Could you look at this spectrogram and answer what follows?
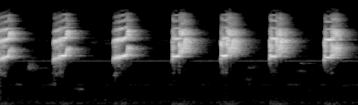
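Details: Lovebird giving the chattering ngekek song. Seven harsh, buzzy chirps are spaced steadily about every three-quarters of a second, each one dropping off quickly.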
